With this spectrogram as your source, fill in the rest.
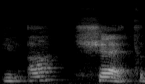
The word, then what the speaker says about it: achète: Il, il a, qui va en prononcer là, il achète. Donc on prononce le E accent.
